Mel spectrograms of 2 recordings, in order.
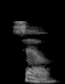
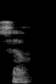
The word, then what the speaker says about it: sills: Generally pronounced by sailors sell, as the port sell.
